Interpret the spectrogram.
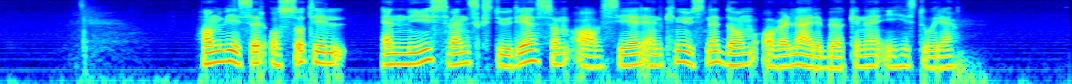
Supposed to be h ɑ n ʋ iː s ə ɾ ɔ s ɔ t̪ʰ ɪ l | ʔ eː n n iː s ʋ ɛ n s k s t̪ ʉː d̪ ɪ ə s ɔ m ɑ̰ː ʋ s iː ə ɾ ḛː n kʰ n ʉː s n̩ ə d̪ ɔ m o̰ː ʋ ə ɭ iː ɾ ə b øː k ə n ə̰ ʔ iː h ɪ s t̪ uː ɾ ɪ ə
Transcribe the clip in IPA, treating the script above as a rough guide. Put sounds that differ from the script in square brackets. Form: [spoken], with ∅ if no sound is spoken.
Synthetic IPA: h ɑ n ʋ iː s ə ɾ ɔ s ɔ t̪ʰ ɪ l | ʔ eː n n [yː] s ʋ ɛ n s k s t̪ ʉː d̪ ɪ ə s ɔ m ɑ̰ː ʋ s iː ə ɾ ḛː n kʰ n ʉː s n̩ ə d̪ ɔ m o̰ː ʋ ə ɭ [æː] ɾ ə b øː k ə n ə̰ ʔ iː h ɪ s t̪ uː ɾ ɪ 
